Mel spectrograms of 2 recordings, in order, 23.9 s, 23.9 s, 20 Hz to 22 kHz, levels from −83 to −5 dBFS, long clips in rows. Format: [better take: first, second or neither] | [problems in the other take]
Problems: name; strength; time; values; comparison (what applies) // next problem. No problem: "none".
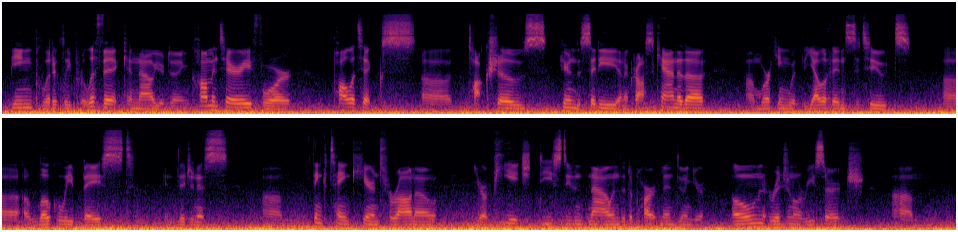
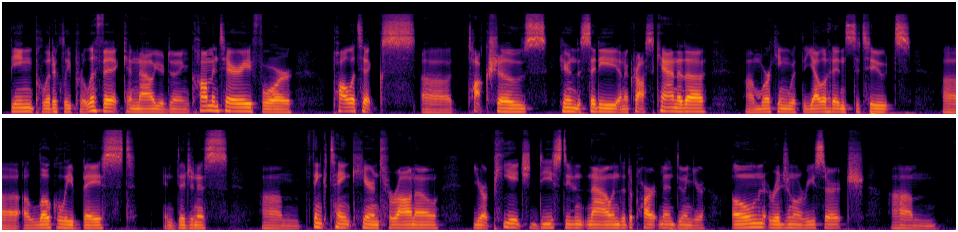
second | wind noise on the microphone; heavy; 9 dB below the speech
